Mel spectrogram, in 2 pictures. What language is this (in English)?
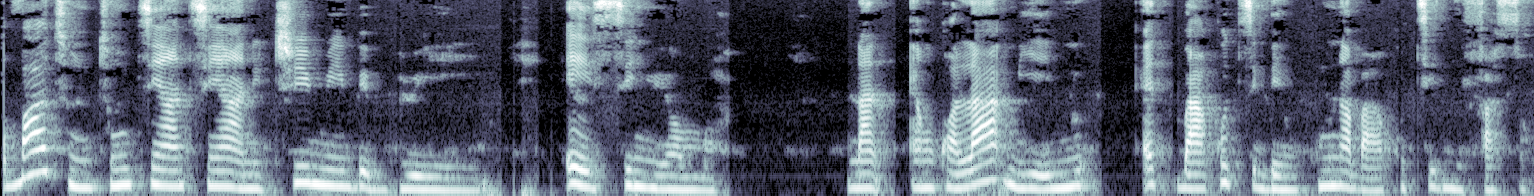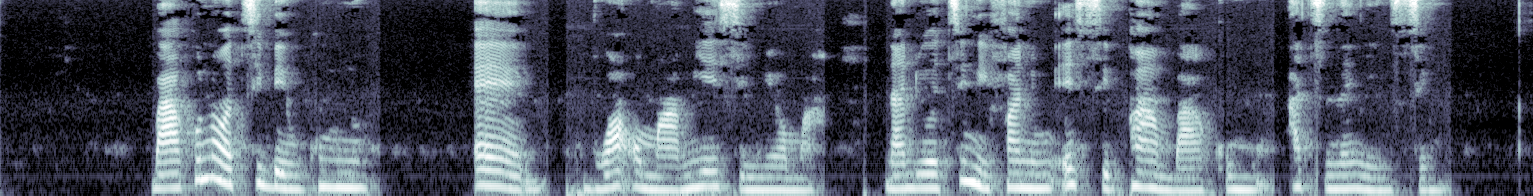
Akan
